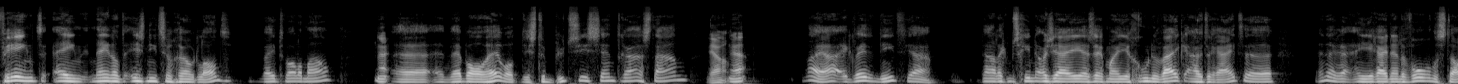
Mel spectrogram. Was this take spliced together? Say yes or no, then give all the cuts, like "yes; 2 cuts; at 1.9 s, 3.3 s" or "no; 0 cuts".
yes; 1 cut; at 7.3 s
